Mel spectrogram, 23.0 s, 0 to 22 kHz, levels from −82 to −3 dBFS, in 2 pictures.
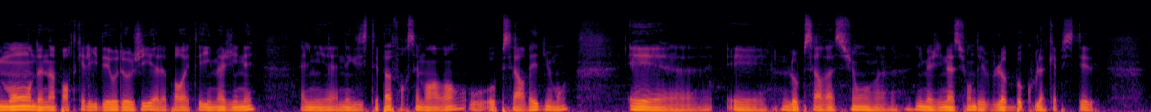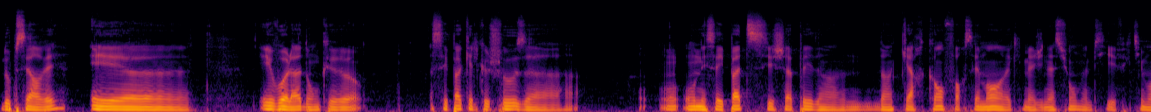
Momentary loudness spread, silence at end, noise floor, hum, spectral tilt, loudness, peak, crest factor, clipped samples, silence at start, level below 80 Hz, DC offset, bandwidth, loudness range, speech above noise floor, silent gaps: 11 LU; 0 s; -57 dBFS; none; -7.5 dB/octave; -27 LUFS; -6 dBFS; 20 dB; under 0.1%; 0 s; -42 dBFS; under 0.1%; 11.5 kHz; 6 LU; 31 dB; none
